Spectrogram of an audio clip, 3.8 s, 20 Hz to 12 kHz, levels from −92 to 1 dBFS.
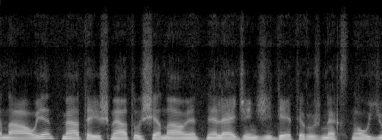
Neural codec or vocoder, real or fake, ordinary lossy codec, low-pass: autoencoder, 48 kHz, 32 numbers a frame, DAC-VAE, trained on Japanese speech; fake; Opus, 32 kbps; 10.8 kHz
